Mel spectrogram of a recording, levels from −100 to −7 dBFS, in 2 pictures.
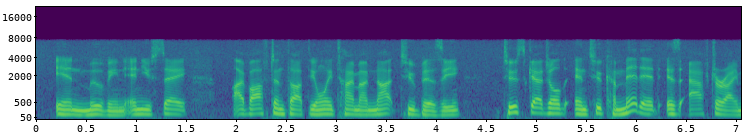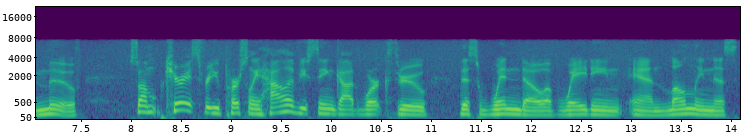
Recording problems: high frequencies cut off; noticeable; nothing above 7 kHz
hiss; faint; throughout; 20 dB below the speech

